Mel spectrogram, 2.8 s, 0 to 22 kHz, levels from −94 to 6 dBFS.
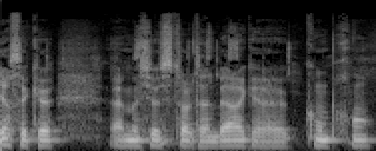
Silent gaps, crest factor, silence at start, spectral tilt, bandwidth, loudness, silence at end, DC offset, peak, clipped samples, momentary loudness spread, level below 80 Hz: none; 18 dB; 0 s; -4 dB/octave; 16 kHz; -29 LUFS; 0 s; under 0.1%; -10 dBFS; under 0.1%; 7 LU; -70 dBFS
